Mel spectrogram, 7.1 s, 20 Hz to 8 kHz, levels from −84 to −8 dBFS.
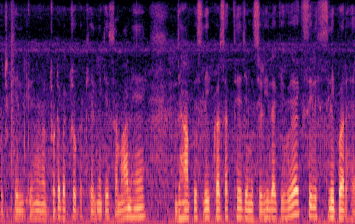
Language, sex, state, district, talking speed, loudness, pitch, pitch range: Chhattisgarhi, male, Chhattisgarh, Korba, 210 wpm, -22 LUFS, 105 Hz, 100-115 Hz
